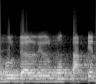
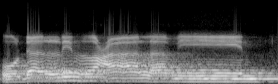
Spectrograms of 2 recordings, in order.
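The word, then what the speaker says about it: هُدًى لِّلْمُتَّقِينَ: Harusnya hudal lil muttaqin bacanya hudal lil alamin ya kan. Dibenerin lagi. Ulang lagi. Hudil alamin.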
